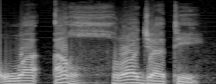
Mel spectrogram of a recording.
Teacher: menipiskan huruf hamzah, menebalkan huruf k · Kita harus menipiskan huruf hamzahnya dan menebalkan huruf kha-nya. Karena hamzah merupakan sifat yang dia adalah tarqiq, yaitu tipis. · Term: tebal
